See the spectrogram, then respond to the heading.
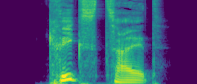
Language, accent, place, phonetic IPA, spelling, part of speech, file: German, Germany, Berlin, [ˈkʁiːksˌt͡saɪ̯t], Kriegszeit, noun, De-Kriegszeit.ogg
- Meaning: wartime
